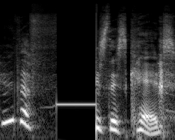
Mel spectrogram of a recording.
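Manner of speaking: mock composure cracking into high, aggressive angry blurt. Retelling seeing an aggressive kid, acting out losing composure. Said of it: "I can usually hold it together".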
